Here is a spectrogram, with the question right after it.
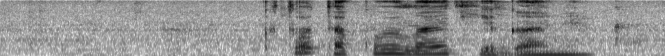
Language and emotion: Russian, neutral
